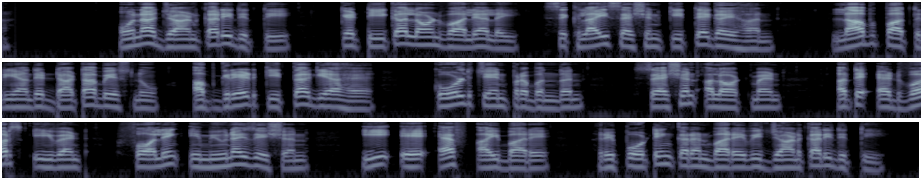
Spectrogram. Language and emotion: Punjabi, neutral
